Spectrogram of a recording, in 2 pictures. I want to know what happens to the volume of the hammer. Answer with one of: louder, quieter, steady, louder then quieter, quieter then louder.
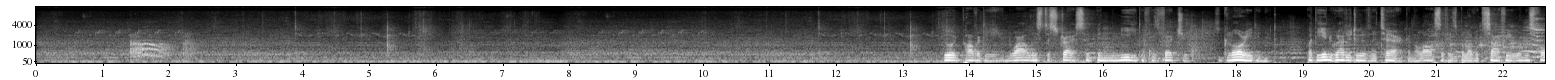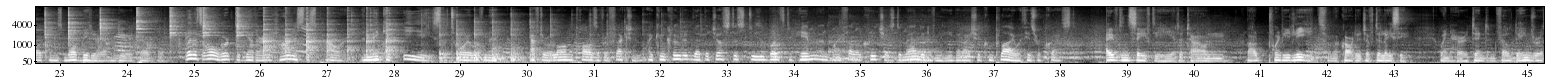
quieter.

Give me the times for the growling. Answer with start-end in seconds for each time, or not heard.
1.4-2.4, 34.5-36.2.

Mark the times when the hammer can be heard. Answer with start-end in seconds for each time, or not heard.
22.8-32.9.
